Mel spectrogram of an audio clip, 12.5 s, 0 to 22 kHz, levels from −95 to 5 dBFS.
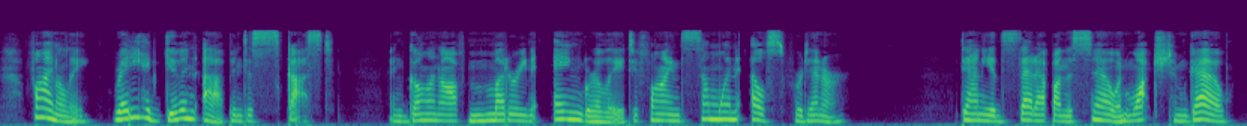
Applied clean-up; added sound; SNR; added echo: none; none; none; none.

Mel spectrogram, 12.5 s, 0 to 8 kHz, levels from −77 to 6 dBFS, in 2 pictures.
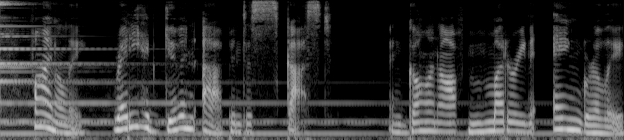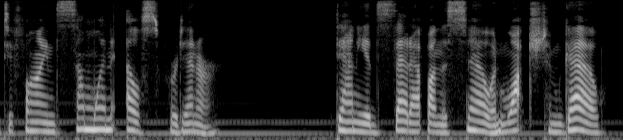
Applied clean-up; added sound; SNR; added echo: none; Bell; 14 dB; none.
